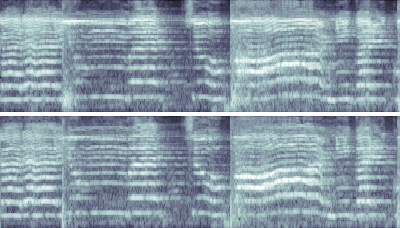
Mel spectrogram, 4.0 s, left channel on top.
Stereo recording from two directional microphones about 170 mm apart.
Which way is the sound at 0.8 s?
60° right (ahead or behind).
